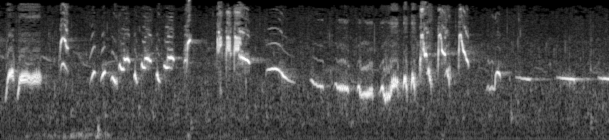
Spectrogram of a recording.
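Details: White-rumped shama song used as a training recording for other shamas: rich varied phrases of whistles, quick chirps and sliding notes, clear and loud with brief pauses, ending on a long steady whistle.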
